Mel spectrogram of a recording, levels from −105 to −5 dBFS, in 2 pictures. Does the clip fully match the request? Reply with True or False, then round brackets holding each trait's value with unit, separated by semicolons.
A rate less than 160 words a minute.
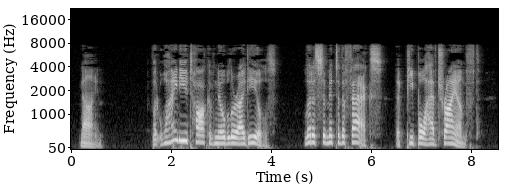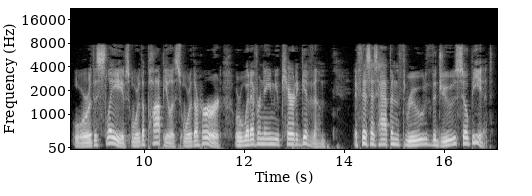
False (170 wpm)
